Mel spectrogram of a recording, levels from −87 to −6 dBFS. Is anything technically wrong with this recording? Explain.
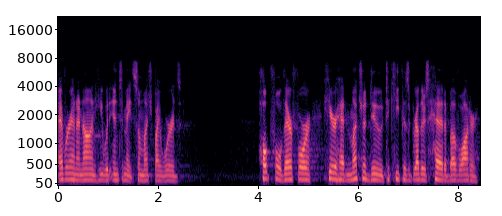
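No, nothing in this speech recording points to a technical fault. It has been carried over an AMR wideband (HD Voice) link at 12.65 kbit/s, where the speech stays clear and the coding leaves only a light mark on the sound.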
